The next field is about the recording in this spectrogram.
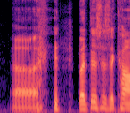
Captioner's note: laughs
